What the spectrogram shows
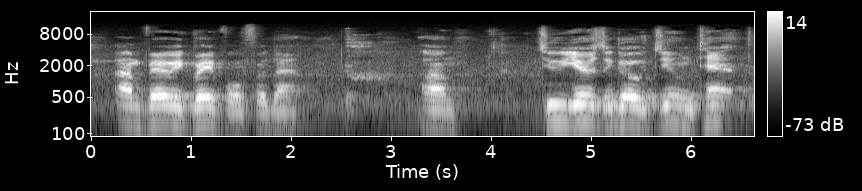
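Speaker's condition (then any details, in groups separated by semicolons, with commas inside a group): ALS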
